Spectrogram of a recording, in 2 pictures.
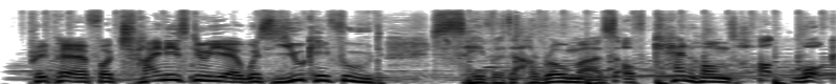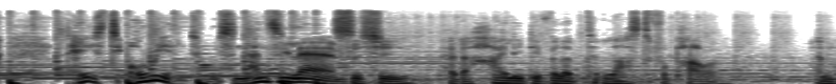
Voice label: Mandarin Chinese English

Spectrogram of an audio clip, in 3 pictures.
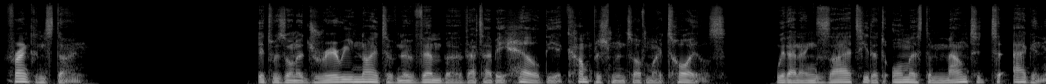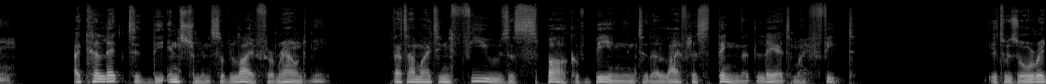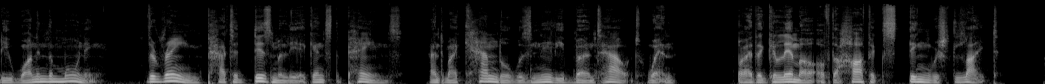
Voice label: Literary Corporate Narrative

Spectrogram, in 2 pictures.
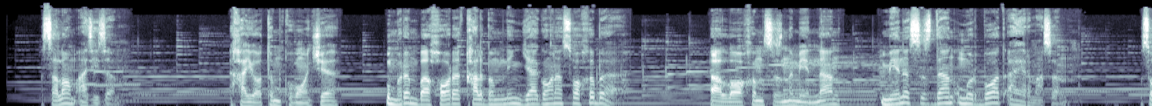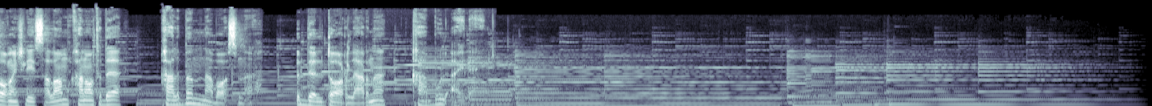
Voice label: Uzbek General

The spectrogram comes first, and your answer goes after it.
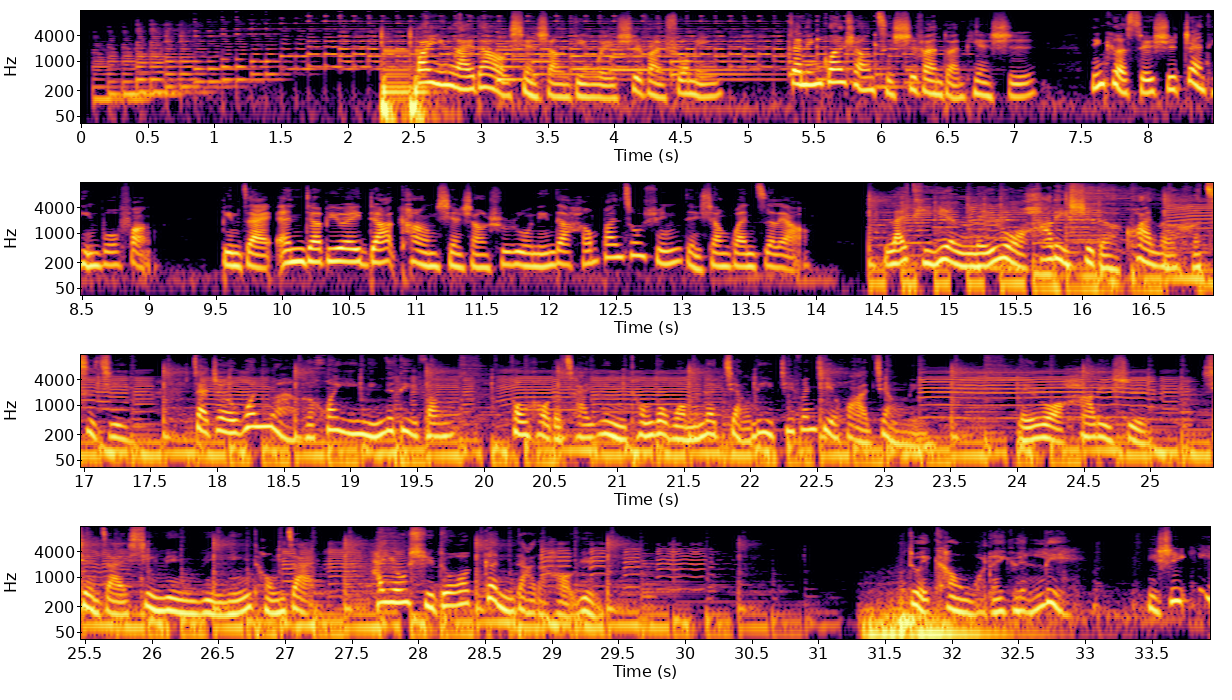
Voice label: Chinese Mandarin Taiwan

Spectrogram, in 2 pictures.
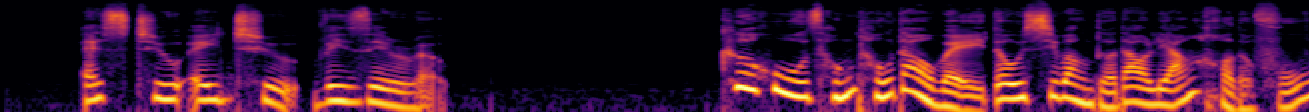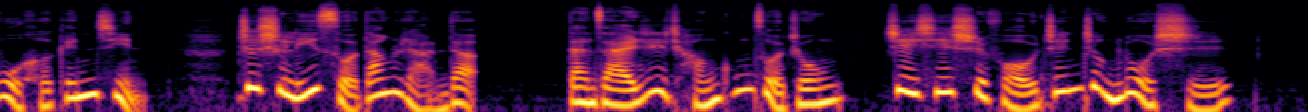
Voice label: Corporate Training

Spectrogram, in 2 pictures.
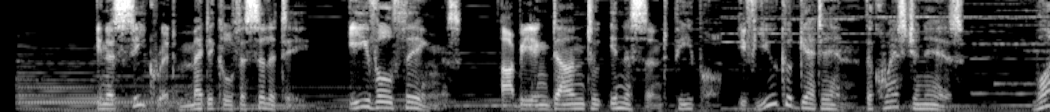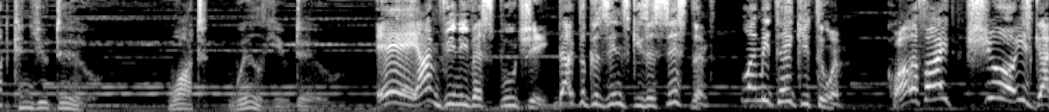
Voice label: English UK Gaming Voice

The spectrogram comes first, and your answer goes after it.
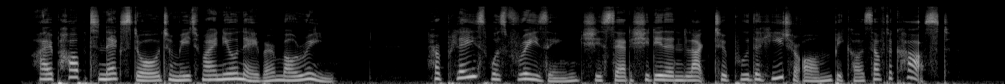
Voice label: English Accent

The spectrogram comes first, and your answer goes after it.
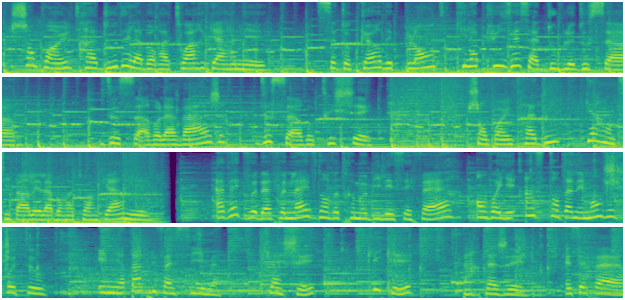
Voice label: French Commercials

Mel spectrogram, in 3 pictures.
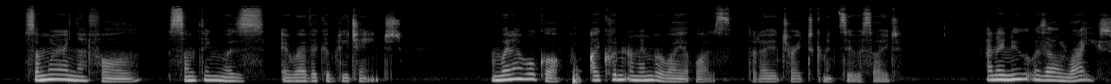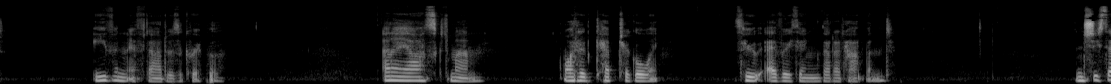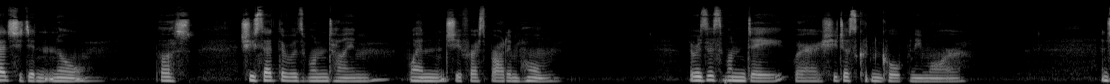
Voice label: EN Narrative Irish

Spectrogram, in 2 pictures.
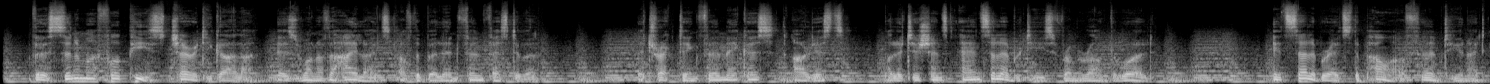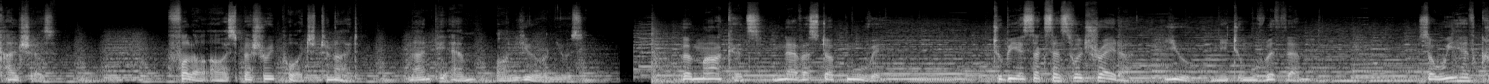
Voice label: English

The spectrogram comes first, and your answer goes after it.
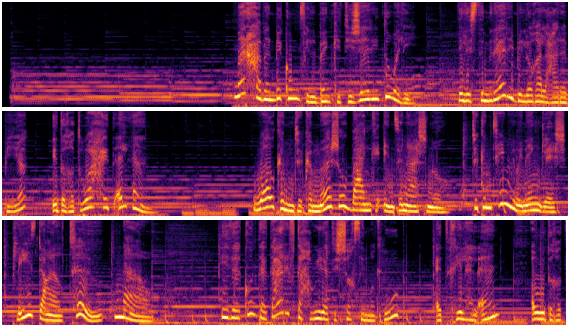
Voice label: Arabic Corporate classical

